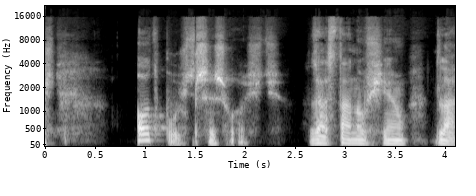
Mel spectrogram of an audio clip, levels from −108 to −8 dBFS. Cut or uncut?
cut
